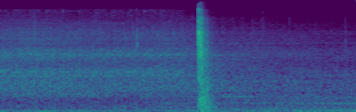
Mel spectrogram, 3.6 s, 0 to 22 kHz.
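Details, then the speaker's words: 3-liter diesel on a test drive, accelerating after intake P2279 and turbo underboost codes: steady, even low rumble with one soft thump and no knocks or rattles. Pulls well and sounds healthy. "Well, it gets up and goes pretty good. Yeah, sounds real good."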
